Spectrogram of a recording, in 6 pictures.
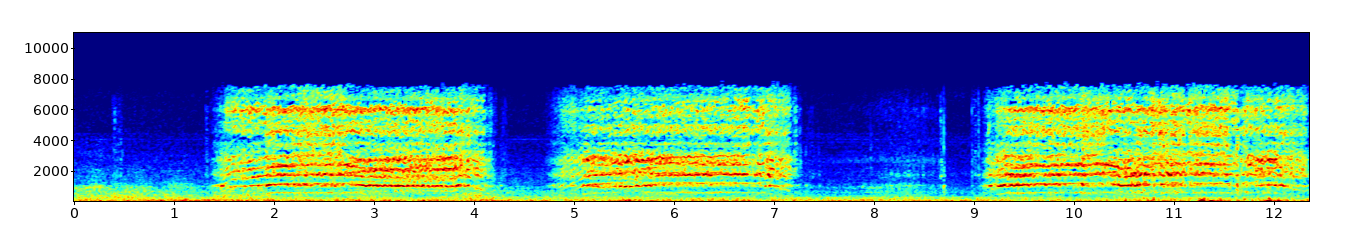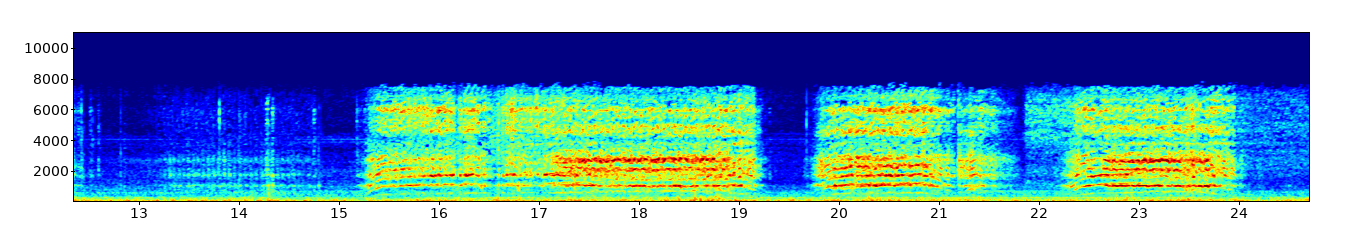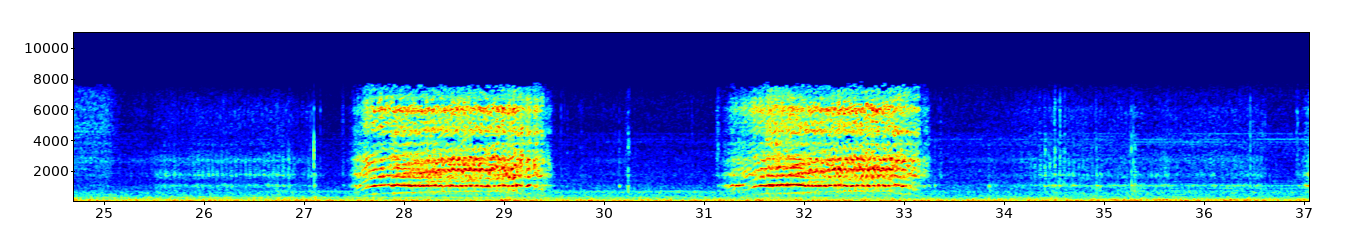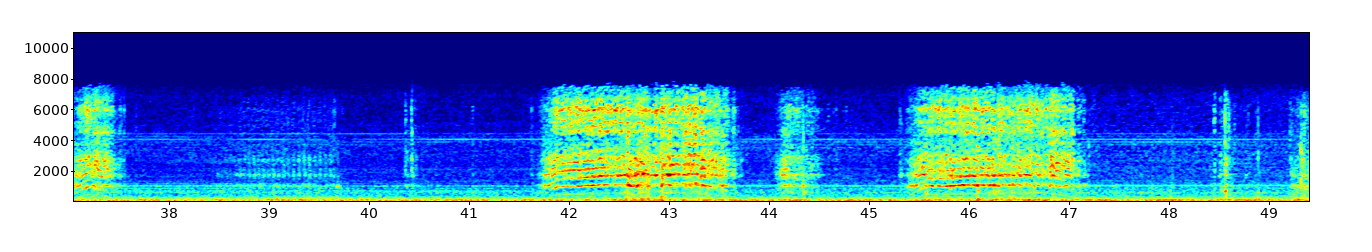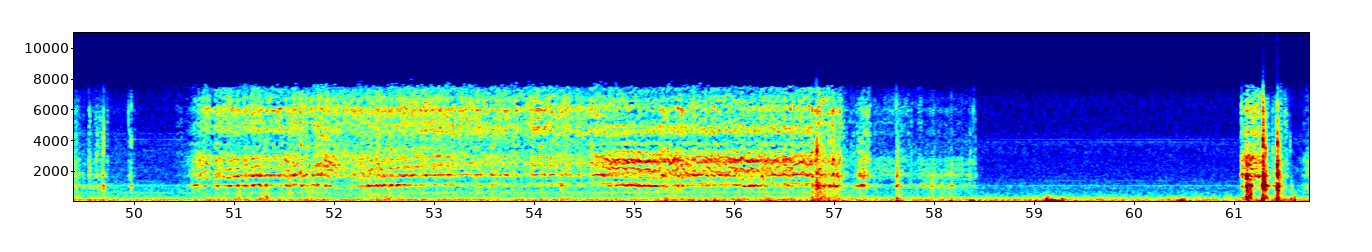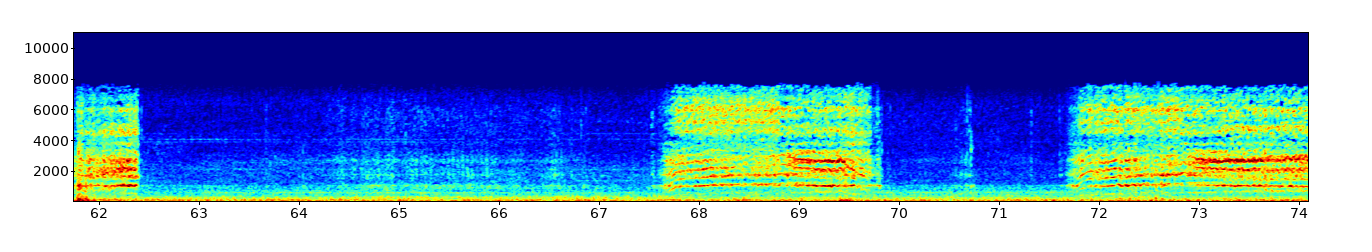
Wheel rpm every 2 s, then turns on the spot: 30, 150, 90, 80, 70, 150, 20, 50, 160, 110, 90, 100, 20, 40, 100, 40, 70, 20, 20, 20, 20, 100, 50, 70, 10, 100, 150, 160, 110, 10, 30, 20, 20, 30, 120, 20, 150.
12-14 24-26 34-40 46-50 58-60 64-66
